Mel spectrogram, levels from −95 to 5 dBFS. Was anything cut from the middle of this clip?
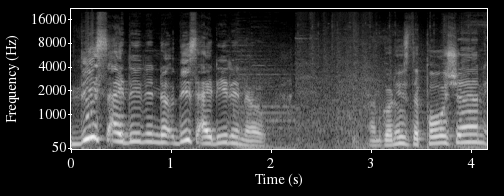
yes; 1 cut; at 2.1 s

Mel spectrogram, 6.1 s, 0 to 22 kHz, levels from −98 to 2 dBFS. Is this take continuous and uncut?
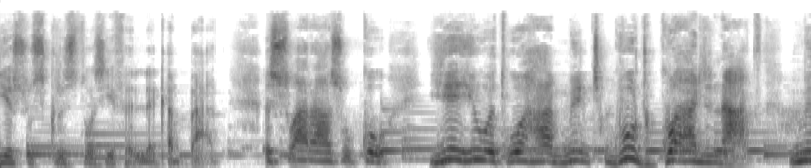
yes; 0 cuts

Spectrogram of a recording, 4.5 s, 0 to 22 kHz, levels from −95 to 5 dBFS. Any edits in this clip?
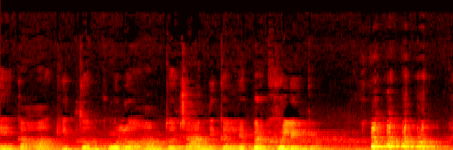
no; 0 cuts

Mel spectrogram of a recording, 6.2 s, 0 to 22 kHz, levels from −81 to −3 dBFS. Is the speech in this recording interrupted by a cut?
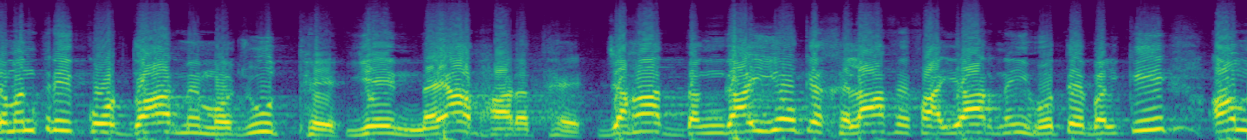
yes; 2 cuts; at 1.7 s, 2.9 s

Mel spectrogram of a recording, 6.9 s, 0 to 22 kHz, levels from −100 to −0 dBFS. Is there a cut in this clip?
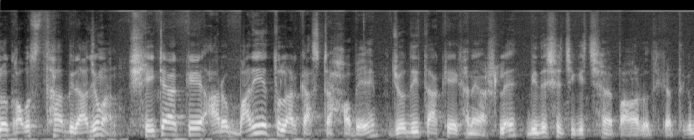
yes; 3 cuts; at 1.3 s, 3.8 s, 5.2 s

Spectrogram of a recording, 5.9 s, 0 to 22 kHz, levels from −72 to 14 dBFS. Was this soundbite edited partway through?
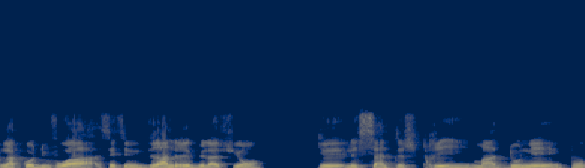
no; 0 cuts

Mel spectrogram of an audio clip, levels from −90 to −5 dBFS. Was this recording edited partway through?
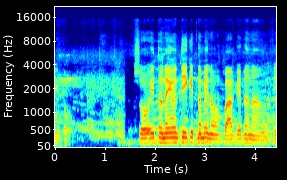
yes; 1 cut; at 1.4 s

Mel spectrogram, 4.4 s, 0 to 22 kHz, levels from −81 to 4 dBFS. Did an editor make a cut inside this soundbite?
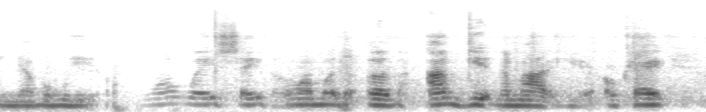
yes; 1 cut; at 1.1 s

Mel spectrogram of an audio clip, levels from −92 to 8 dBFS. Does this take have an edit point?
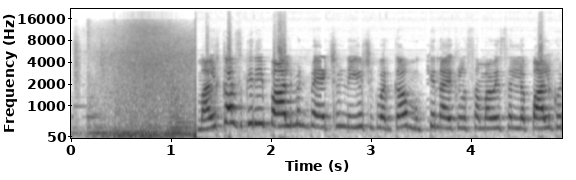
yes; 1 cut; at 1.2 s

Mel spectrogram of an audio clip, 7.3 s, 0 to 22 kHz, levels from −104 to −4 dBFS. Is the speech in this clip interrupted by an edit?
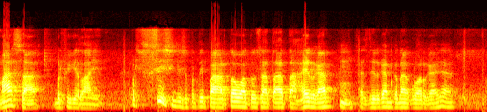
yes; 1 cut; at 2.0 s

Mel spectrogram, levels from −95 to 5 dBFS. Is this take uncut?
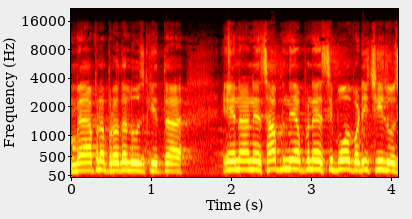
yes; 0 cuts

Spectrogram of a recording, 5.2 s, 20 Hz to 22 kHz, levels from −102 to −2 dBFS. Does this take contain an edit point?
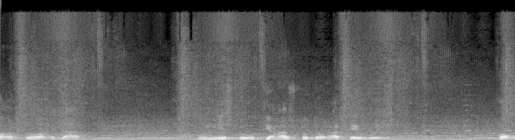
yes; 1 cut; at 2.6 s

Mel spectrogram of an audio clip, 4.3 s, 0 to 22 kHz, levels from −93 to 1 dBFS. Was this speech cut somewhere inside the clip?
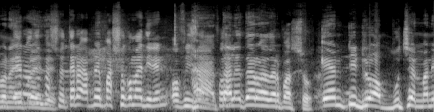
yes; 1 cut; at 3.2 s

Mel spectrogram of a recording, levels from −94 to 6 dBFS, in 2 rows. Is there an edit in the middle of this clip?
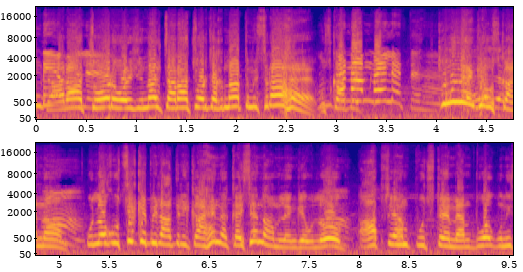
yes; 2 cuts; at 5.2 s, 8.0 s

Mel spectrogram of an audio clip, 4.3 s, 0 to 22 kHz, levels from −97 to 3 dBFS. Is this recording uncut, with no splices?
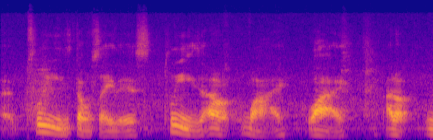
yes; 0 cuts

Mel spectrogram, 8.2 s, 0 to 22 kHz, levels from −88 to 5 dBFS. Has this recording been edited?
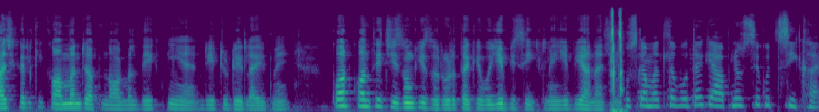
yes; 1 cut; at 6.2 s

